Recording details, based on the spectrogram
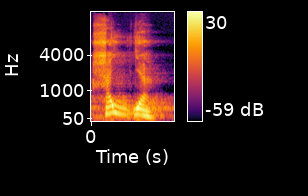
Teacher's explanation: Hanya masuk tanpa ditahan, tanpa mendengung.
